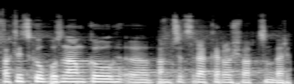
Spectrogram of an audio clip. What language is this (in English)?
Czech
